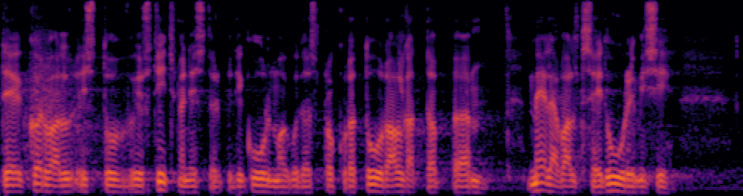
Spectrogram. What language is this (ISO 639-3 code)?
est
